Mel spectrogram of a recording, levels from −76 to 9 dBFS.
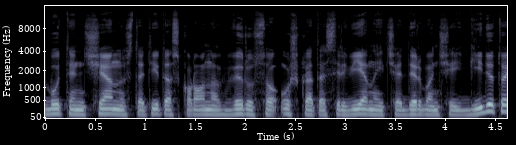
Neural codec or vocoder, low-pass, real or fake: none; 14.4 kHz; real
